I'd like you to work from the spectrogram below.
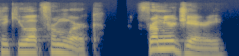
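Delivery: ordinary delivery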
